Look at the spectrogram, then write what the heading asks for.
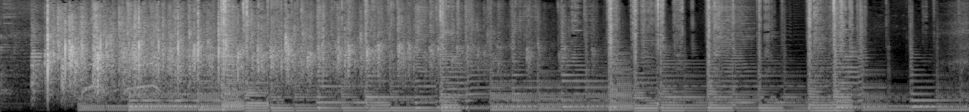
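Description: Steady applause from a large crowd in Kristiansand welcoming a performer continues as instrumental music begins beneath it, with sustained low chords and bass notes running throughout.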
